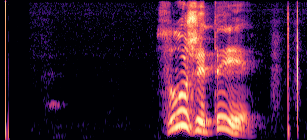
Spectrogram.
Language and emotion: Russian, angry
